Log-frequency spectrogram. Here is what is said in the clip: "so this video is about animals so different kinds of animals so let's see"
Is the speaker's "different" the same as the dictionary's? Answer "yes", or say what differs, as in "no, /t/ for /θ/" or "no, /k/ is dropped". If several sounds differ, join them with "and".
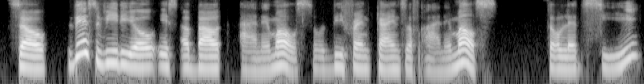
yes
